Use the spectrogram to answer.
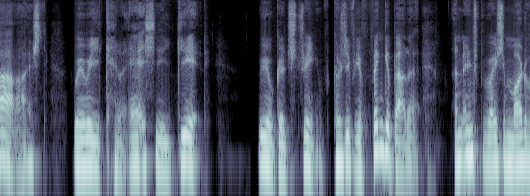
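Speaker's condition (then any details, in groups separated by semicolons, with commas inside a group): Cerebral palsy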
